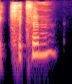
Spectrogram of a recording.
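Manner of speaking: "kitten" with a clearly articulated plain T in the middle; non-aspirated T. Shown as a demonstration. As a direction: say "kitten" with the tongue releasing a crisp, unaspirated T. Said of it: "you can have the non-aspirated one".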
